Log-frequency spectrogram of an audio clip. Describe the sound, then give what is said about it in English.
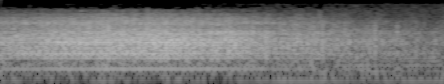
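A truck approaches, its engine rumbling with a steady, low droning hum and broad mechanical noise, swelling slightly before easing off a little. No one speaks. “Listen. It's another truck coming.”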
